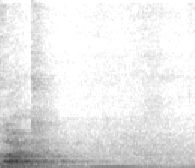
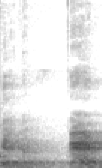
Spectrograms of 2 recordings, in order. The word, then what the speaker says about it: cut: ये लो कै और ऐसे करके खट का उच्चारण होगा, खट, तुरंत कैट नहीं बोल सकते, खट सीधा, एक वाले हिसाब से हो गया, ये उच्चारण है आपके।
